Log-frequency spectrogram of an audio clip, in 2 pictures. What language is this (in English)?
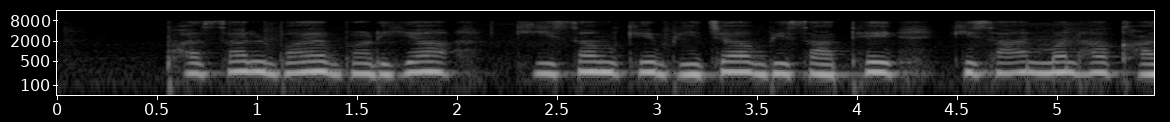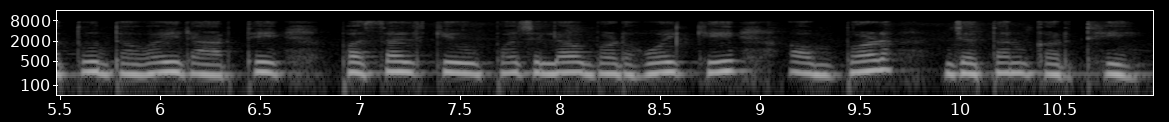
Chhattisgarhi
